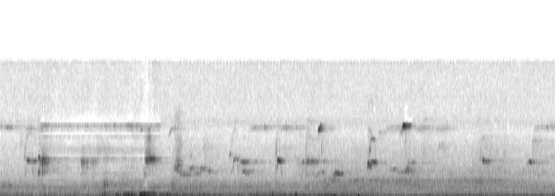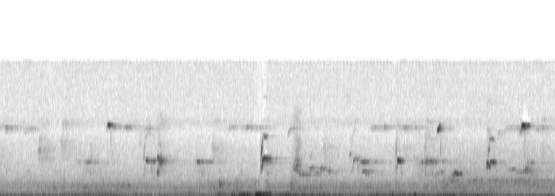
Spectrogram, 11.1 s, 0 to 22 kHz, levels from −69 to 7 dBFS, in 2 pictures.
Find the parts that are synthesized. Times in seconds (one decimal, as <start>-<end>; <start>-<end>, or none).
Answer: 0.4-1.6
